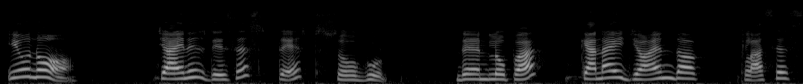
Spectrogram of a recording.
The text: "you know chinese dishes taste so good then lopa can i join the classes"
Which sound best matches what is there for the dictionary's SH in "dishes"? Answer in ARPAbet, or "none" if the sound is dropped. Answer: S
